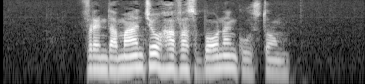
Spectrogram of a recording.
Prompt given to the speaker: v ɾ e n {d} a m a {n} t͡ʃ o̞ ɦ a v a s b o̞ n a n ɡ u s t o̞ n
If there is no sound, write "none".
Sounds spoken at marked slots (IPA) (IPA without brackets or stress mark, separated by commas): d, n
